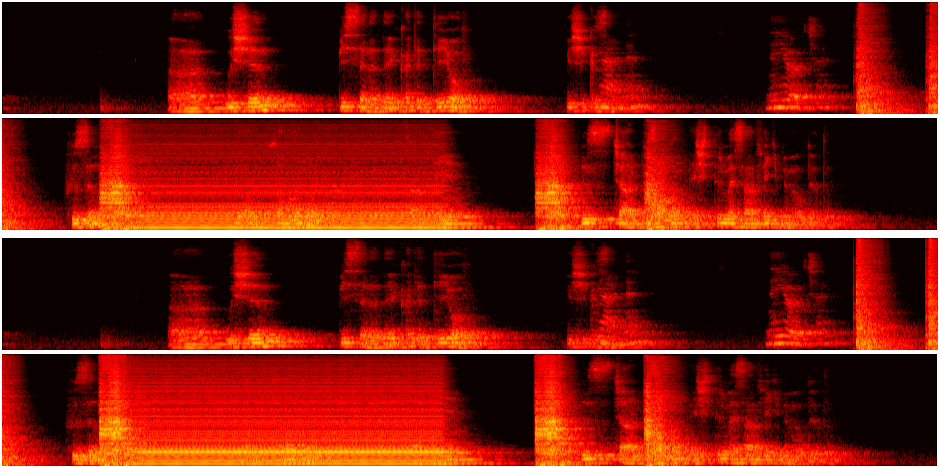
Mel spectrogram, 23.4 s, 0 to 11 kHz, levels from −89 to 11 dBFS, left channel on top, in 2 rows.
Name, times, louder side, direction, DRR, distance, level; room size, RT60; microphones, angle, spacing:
voice 1, 2.1-3.4 4.2-5.8 7.1-7.6 12.5-13.1 14.6-15.7 16.8-17.4 18.9-22.0, left 2 dB, 70° left, 2 dB, 0.5 m, -31 dB
voice 2, 7.4-8.0 9.5-10.4 15.7-16.6, left 1 dB, 10° right, 0 dB, 0.4 m, -40 dB
sound 1, 10.6-11.0 11.5-11.9 12.9-17.3 18.4-18.8 19.7-20.1, right 3 dB, 80° right, 0.5 m, -26 dB
2.4 x 2.2 x 3.3 m, 1.1 s
head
